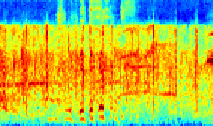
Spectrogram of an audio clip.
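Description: Live show crowd cheering and clapping at a gaming event, a dense roar of applause heard for a few seconds with people talking closely over it.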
